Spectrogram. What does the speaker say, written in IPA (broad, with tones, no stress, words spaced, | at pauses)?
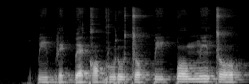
k͡pi˨be˨ ɡ͡bɛ˨ɡɔ˨ɡu˧ɾu˨ to˨˦k͡pi˧ k͡po˦ mĩ˦to˧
